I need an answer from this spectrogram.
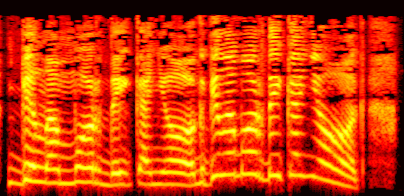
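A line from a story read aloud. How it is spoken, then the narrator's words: Shouted. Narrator (Russian): он крикнул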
